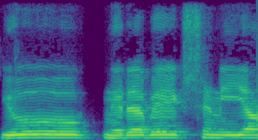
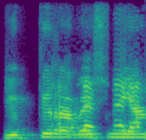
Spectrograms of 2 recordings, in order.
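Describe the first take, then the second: First: The first word is a short clipped yuk. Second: The first word is yuktir, ending in r. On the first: The speaker calls it right. "എന്നാണ് വായിക്കുന്നത്" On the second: The speaker calls it wrong. "എന്നല്ല"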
